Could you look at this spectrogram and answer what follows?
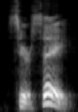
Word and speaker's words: Circe: by a Amazonian sorceress by the name of Circe, or as it's pronounced in the show, Circe.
